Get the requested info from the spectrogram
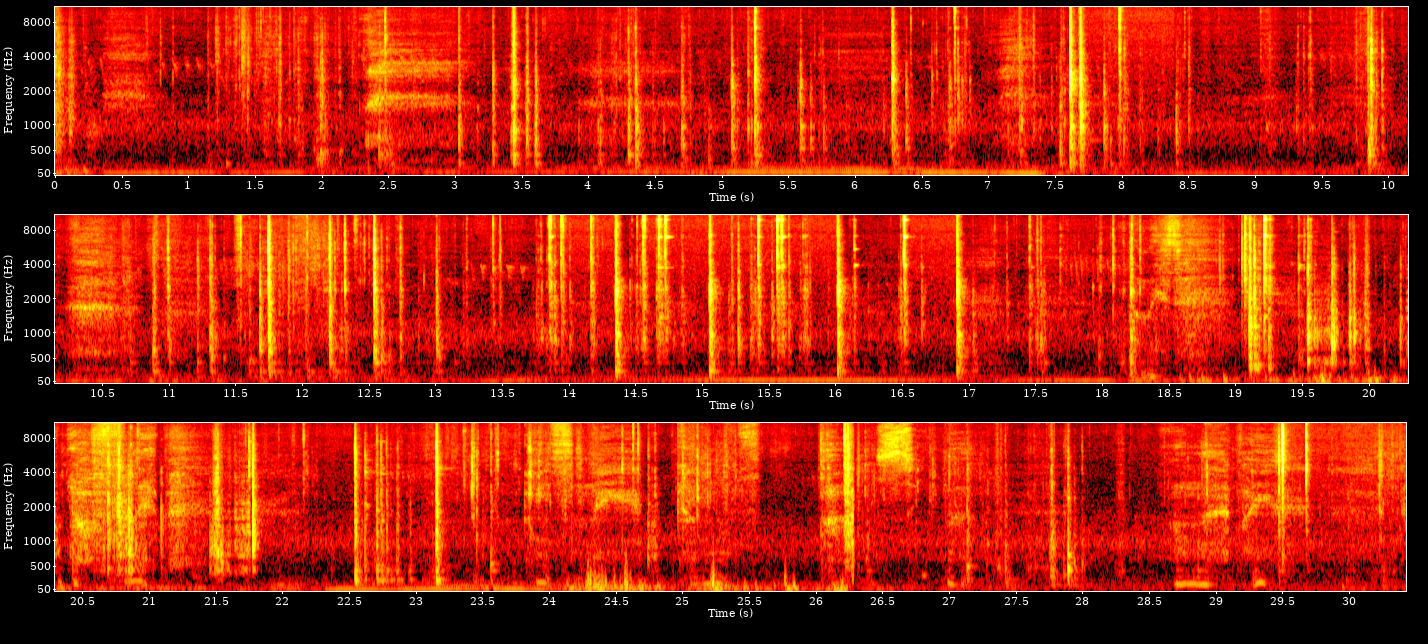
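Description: Scattered metal clicks and clinks from a socket wrench and loose metal parts as a car's wiper motor and linkage are worked back into place by hand.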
